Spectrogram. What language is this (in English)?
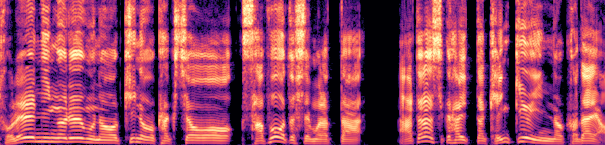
Japanese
